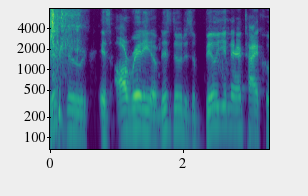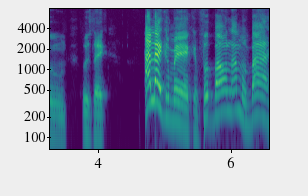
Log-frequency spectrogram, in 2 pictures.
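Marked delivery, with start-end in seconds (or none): 4.7-6.6 put-on Texas accent, much higher, louder. Voicing a billionaire tycoon wrestler who likes american football, in a texas accent. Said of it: "make him sound like somebody from Texas".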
